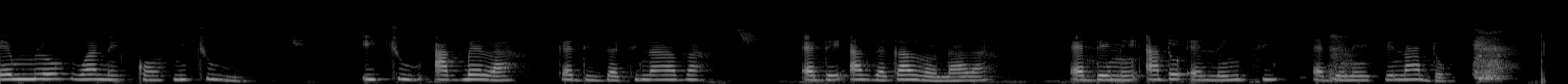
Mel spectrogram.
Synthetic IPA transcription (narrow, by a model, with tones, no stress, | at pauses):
e˦mlo˦wo˦a˦nẽ˨kɔ˨nĩ˦t͡ʃu˦wu˨ | i˦t͡ʃu˦a˨ɡ͡bɛ˦la˦ | kɛ˦ɖe˨zɛ˨t̪i˦nã˦va˦ | e˨ɖe˨ʔa˦zɛ˨ɡa˦l̃ɔ̃˨nã˨˦la˦ | e˨ɖe˨nẽ˨ʔa˨ɖo˦ʔe˨le˨ŋu˦t̪i˦ | e˨ɖe˨nẽ˨be˦nã˦ɖɔ˨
